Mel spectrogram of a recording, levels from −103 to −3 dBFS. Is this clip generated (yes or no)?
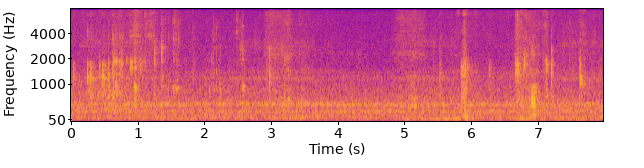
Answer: no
